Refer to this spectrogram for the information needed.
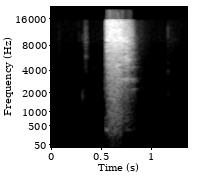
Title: Induced sneezes (Part 2) 💕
